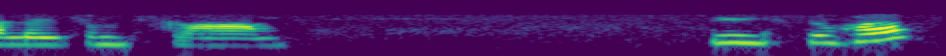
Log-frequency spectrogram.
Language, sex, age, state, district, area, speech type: Kashmiri, female, 18-30, Jammu and Kashmir, Kulgam, rural, conversation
